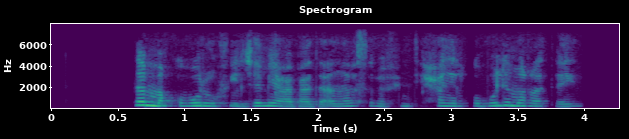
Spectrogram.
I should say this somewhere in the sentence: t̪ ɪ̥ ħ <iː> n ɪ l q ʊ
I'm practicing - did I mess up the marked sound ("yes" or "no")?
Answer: yes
